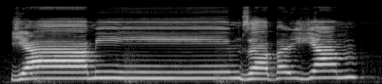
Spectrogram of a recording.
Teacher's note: ٹھیک ہے، یہاں تو میم ساکن کے بعد نہ تو میم ہے نہ میم ساکن کے بعد با ہے، تو یہاں پہ بغیر غنے کے اظہار کے ساتھ پڑھیں گے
